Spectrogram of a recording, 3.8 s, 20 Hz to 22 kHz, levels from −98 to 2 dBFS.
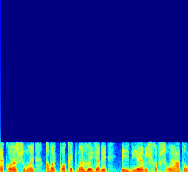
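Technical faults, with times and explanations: Nothing stood out on listening; the speech has the narrow, telephone-like band of a call path, with nothing above 4 kHz, which fits G.711 coding.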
